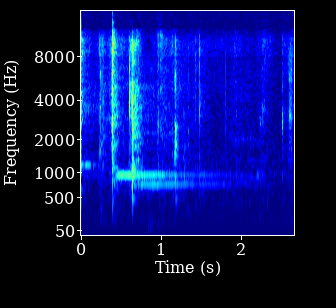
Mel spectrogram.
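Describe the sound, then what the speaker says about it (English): A doorbell chimes once with a ringing tone that fades out, over a few sharp clicks and faint background noise. "Sounded like a doorbell."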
